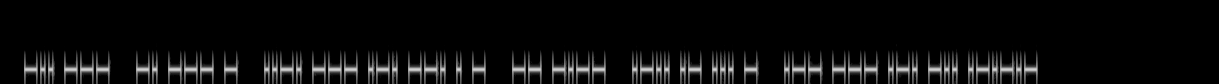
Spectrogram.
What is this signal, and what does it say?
Morse code, heard as a keyed tone, about 30 wpm, 700 Hz. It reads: DO NOT FORGET MY LAST WORD.
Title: Sentences from Top 1200 Words 30wpm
